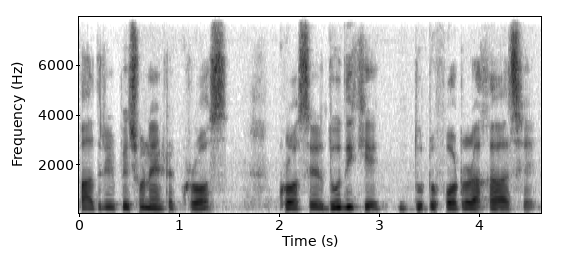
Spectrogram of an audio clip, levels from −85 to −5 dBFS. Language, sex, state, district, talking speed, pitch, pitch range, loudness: Bengali, male, West Bengal, Alipurduar, 130 wpm, 115 Hz, 115-130 Hz, -18 LUFS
